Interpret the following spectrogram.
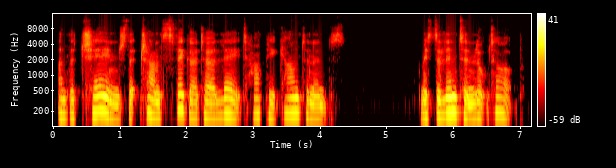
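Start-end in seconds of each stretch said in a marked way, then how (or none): none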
